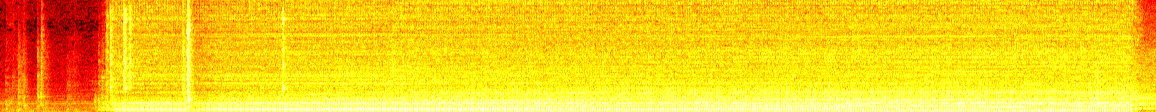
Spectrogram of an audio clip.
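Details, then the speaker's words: Thomas-type electric vacuum pump for power brakes on an electric car, vibration-isolated: switches on and hums at a steady pitch for about ten seconds, then stops; much quieter than before, with remaining noise mostly from a rattle. "that's working better that's a lot quieter than before let's do a person on the inside again and here's the pump with vibration isolation"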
